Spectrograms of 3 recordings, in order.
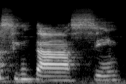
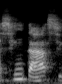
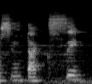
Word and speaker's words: sintaxe: E isso vai variar no léxico, na fonética, na sintaxe, tá bom? É sintaxe que se pronuncia, não sintaxe, tá bom? Sintaxe, como se tivesse um C aí, tá bom?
